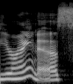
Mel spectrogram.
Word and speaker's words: Uranus: in your stars with Uranus MH thank you for honoring the right way to say that by the way Uranus it was really hard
